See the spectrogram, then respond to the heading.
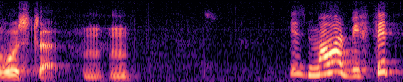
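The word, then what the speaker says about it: Worcester: something else too doc but it's spelled w-o-r-c-e-s-t-e-r sister oh yes i see yes lord wooster mm-hmm his mind be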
